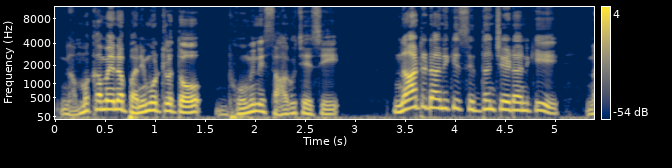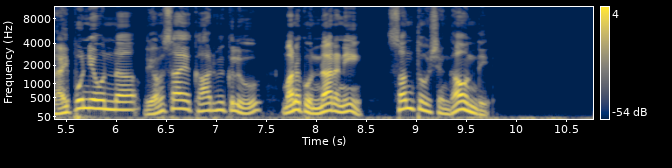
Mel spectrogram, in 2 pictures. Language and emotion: Telugu, happy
